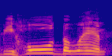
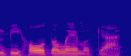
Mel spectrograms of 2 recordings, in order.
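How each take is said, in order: First: Louder and higher, slow and ringing; proclaimed behold. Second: Much softer and lower, reverent hush; hushed behold. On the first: John the Baptist announcing Jesus to the crowd, slow ringing proclamation. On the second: Preacher quoting John to the congregation, hushed and reverent. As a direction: breathe it like a sacred secret. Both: Shown as a demonstration. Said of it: "when he said".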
